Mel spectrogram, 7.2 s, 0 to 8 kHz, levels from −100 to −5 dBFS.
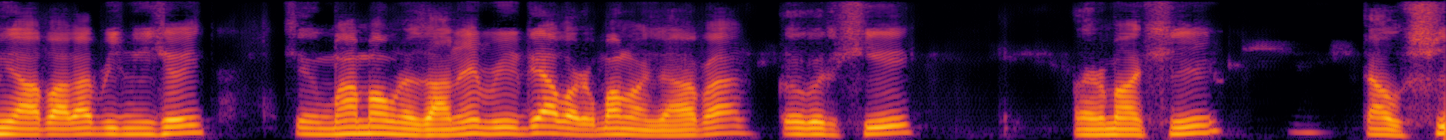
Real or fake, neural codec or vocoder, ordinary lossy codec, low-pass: fake; codec, 16 kHz, 2 kbps, X-Codec, HuBERT features, trained on balanced general audio; none; none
